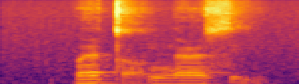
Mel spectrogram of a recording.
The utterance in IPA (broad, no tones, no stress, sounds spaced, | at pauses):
p ə t ɔ̰ n̪ œ s ḭ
